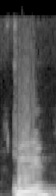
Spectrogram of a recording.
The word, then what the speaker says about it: comb: अपनी के लिए अपनी, कॉम कंघी, इसमें बी की आवाज साइलेंट है, नहीं निकलेगी। एक दिन पत्नी ने पति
